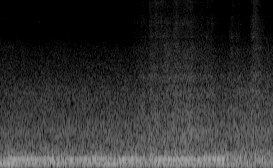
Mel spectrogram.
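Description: Outdoor traffic noise with a vehicle engine running nearby, a steady low hum that fades out about four and a half seconds in.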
